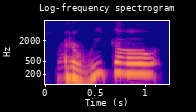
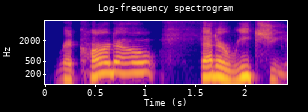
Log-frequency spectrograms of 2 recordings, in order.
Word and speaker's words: Riccardo Federici: Here is the Federico. I'm always going to mispronounce this. Riccardo Federici. I don't know why I have problems. Yeah, Riccardo Federici. You said it right.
